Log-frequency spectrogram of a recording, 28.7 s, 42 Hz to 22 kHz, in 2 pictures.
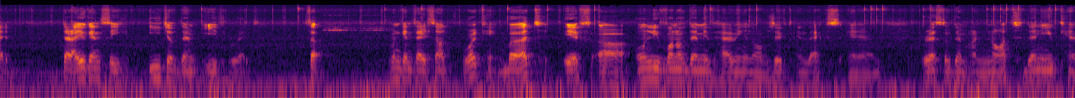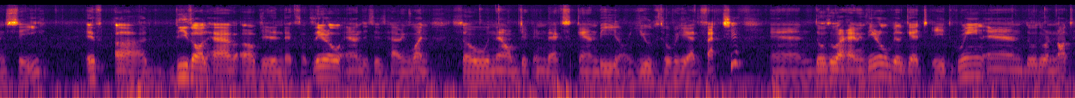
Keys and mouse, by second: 0.1 shift+z, 7.1-8.2 drag, 8.2-9.5 right drag, 9.4 click, 9.8 right click, 11.2 right click, 11.7 right click, 14.0 middle click, 20.7-22.6 middle drag, 28.3-28.6 middle drag.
